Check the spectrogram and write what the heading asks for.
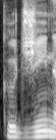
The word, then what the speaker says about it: Gugino: I never know how to say her last name, but Carla Gugino? Gugino.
